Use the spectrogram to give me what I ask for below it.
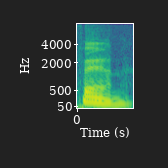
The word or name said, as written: thin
